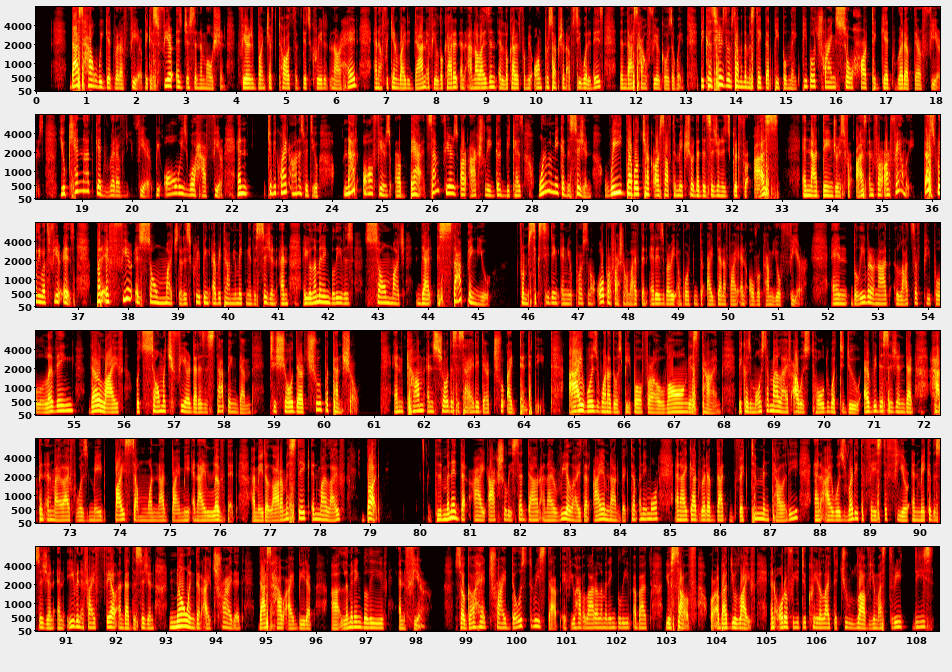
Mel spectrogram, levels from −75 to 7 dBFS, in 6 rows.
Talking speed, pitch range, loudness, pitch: 200 wpm, 145-180 Hz, -15 LUFS, 160 Hz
